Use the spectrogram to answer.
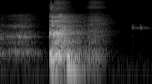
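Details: Cough from a man who is sick, late at night, drinking tea: a faint breathy sound, then one loud, harsh cough burst trailing into throat clearing in a quiet room.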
